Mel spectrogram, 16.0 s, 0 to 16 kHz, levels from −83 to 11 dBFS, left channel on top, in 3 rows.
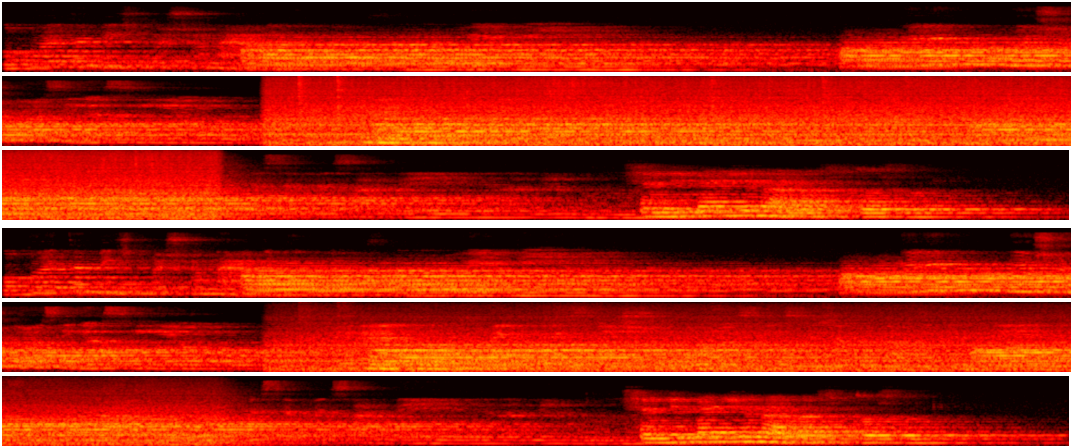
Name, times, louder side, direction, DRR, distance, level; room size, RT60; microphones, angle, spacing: voice 1, 0.0-3.2 4.5-6.6 6.8-7.3 7.8-14.0 14.4-14.7, right 1 dB, 85° right, -4 dB, 3.1 m, -37 dB
sound 1, 1.2-13.2, right 1 dB, 10° right, 2.5 m, -29 dB
sound 2, 6.6-11.8, left 4 dB, 65° left, 0.7 m, -30 dB
voice 2, 7.1-7.7 13.8-15.4, right 1 dB, 45° right, -3 dB, 1.4 m, -26 dB
13.5 x 6.6 x 5.4 m, 2.3 s
head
